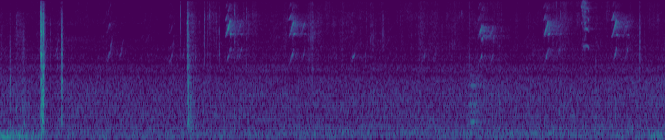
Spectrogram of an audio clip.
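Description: Small birds chirping in short, repeated high calls, with a couple of sharp clicks in the first two seconds.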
